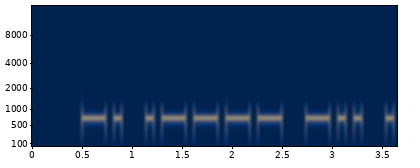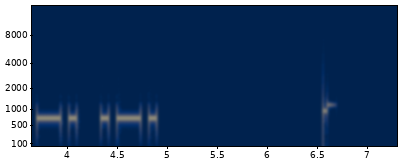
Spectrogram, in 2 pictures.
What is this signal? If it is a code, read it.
Morse code, heard as a keyed tone, about 15 wpm, 700 Hz. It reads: N1DRR
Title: USA Call Signs - 3x Character Spacing - 15wpm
